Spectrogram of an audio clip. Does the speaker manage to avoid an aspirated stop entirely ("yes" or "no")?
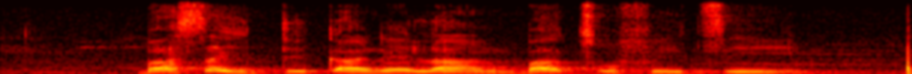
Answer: yes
